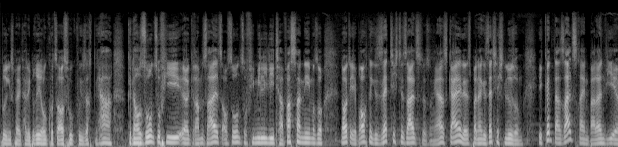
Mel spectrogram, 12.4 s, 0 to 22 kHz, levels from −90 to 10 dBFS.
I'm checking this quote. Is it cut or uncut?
uncut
